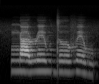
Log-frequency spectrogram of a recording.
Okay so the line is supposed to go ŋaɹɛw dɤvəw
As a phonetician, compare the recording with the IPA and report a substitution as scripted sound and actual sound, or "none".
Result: ə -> ɛ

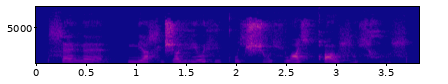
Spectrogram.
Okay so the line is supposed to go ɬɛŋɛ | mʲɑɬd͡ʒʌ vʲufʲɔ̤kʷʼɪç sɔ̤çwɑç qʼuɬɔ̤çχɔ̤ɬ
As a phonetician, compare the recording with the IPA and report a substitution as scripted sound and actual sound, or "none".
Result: s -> ʃ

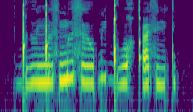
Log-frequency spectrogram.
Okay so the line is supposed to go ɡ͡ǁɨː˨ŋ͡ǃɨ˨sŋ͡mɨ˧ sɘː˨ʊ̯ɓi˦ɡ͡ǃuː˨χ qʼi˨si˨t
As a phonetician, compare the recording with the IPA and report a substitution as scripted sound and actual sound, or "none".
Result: ɡ͡ǁ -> ɡ͡ǃ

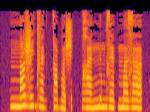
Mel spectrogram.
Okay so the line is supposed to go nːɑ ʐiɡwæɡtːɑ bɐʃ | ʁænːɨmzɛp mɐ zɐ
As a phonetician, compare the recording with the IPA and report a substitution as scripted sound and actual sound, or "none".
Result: w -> v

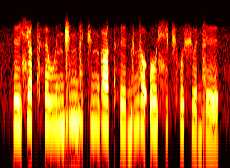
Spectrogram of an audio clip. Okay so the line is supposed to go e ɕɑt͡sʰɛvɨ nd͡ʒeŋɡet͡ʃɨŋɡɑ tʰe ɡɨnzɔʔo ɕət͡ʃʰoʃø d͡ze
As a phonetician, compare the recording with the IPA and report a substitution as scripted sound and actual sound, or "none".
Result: none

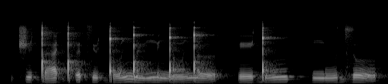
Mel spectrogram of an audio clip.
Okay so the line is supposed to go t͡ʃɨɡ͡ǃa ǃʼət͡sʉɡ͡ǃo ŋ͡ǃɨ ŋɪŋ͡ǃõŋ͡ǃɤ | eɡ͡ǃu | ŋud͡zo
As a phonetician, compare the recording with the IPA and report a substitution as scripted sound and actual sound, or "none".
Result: none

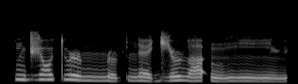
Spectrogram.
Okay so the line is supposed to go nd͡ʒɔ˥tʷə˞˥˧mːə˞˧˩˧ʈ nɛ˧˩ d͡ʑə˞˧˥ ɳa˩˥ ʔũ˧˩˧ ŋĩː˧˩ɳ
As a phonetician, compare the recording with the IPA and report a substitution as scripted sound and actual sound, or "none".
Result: none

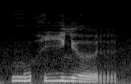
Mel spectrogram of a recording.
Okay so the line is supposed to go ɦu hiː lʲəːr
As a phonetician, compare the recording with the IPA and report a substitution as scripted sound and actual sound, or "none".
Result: none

